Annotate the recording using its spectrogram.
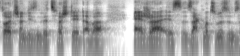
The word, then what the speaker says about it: Azure: Azure ist es wirklich, schreibt man wirklich Azure.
